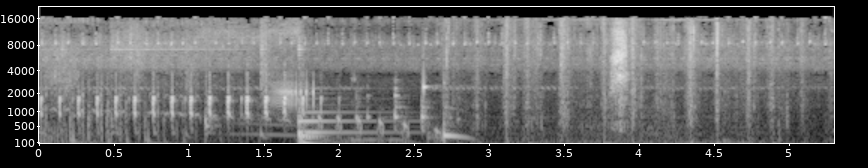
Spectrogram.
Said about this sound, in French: Ah, le soleil, les cigales.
